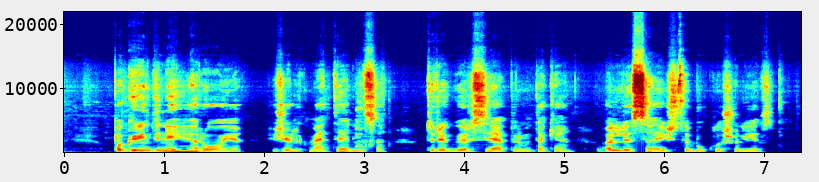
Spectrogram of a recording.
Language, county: Lithuanian, Vilnius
